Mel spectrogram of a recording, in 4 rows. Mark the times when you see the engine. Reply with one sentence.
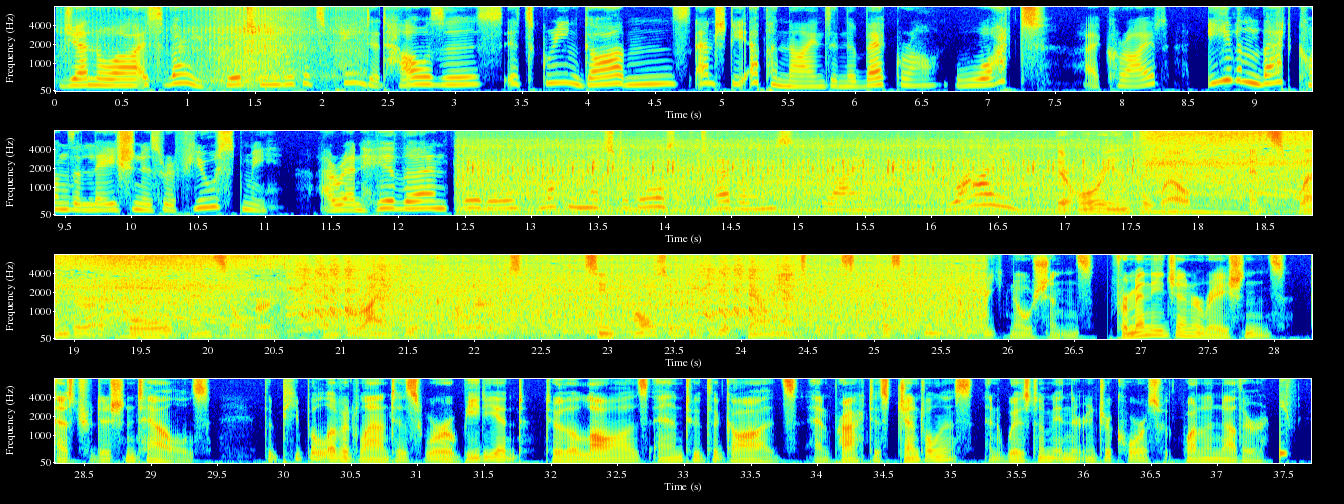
The engine can be heard from 0.0 to 2.4 s and from 12.4 to 25.9 s.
